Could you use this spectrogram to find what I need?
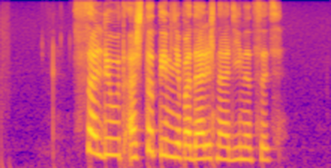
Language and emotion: Russian, positive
